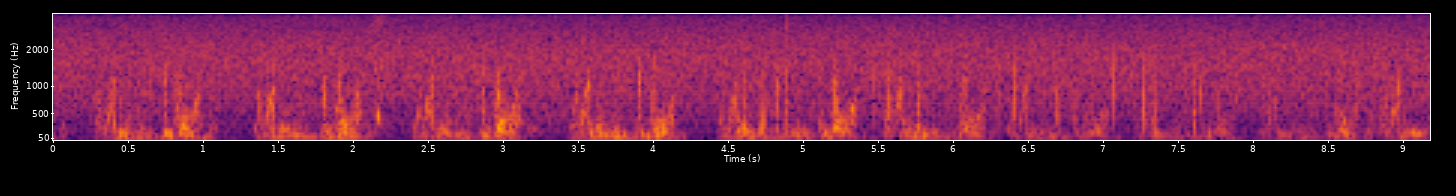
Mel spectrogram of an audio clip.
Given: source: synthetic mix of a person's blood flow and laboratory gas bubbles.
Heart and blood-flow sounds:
Doppler ultrasound of blood flow; precordium
2.13-2.21 s: bubbles
2.55-2.77 s: bubbles
From the record:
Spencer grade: 1 (occasional bubble signal discernible with the cardiac motion signal, with majority of cardiac periods free of bubbles); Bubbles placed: anywhere in the cardiac cycle

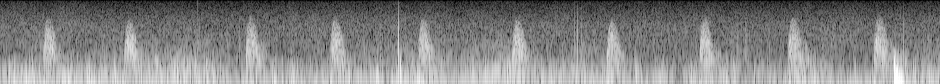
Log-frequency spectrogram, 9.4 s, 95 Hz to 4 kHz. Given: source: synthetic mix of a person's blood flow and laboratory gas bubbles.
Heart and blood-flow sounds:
Doppler ultrasound of blood flow; subclavian vein
no bubbles
From the record:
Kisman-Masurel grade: 000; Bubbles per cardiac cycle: 0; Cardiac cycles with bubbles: 0%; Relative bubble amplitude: no bubbles discernible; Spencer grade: 0 (complete lack of bubble signals)

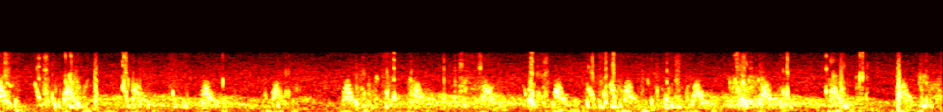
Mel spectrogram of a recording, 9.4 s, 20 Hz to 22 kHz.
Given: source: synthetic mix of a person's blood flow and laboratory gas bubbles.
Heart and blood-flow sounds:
Doppler ultrasound of blood flow; subclavian vein
0.00-0.24 s: bubbles
0.35-0.93 s: bubbles
1.22-1.56 s: bubbles
1.71-1.94 s: bubbles
2.00-2.10 s: bubbles
2.22-2.29 s: bubbles
2.65-2.71 s: bubbles
2.74-3.03 s: bubbles
3.56-4.03 s: bubbles
4.10-4.27 s: bubbles
4.45-4.50 s: bubbles
4.55-5.06 s: bubbles
5.21-5.55 s: bubbles
5.86-6.33 s: bubbles
6.48-6.96 s: bubbles
7.24-7.77 s: bubbles
7.79-7.97 s: bubbles
8.26-8.72 s: bubbles
9.19-9.44 s: bubbles
From the record:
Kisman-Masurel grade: 242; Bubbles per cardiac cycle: several, 3 to 8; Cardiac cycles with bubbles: 100%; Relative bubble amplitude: moderate (0.250 to 0.450); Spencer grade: 3 (all of the cardiac periods contain showers or single bubble signals, but not dominating or overriding the cardiac motion signals); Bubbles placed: anywhere in the cardiac cycle

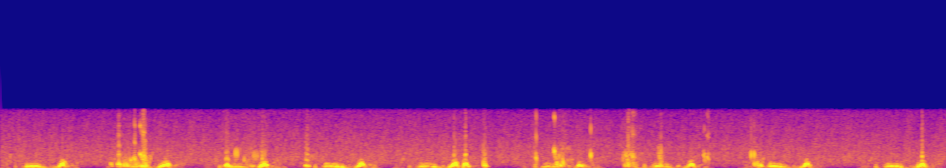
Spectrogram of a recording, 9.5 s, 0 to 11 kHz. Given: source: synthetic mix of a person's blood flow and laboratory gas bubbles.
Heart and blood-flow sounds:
Doppler ultrasound of blood flow; precordium
1.08-1.53 s: bubbles
2.21-2.67 s: bubbles
3.04-3.11 s: bubbles
4.79-4.89 s: bubbles
5.33-5.39 s: bubbles
5.50-5.73 s: bubbles
5.88-5.94 s: bubbles
6.20-6.38 s: bubbles
6.56-6.66 s: bubbles
7.02-7.11 s: bubbles
7.47-7.66 s: bubbles
From the record:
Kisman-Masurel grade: 233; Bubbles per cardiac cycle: several, 3 to 8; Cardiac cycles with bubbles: 50 to 99%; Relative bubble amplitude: loud (0.450 to 0.775); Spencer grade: 3 (all of the cardiac periods contain showers or single bubble signals, but not dominating or overriding the cardiac motion signals); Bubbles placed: only in the low amplitude regions of the cardiac cycle

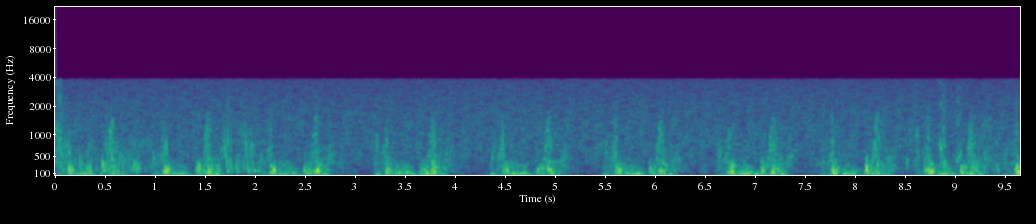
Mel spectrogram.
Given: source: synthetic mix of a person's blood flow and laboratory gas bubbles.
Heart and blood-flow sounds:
Doppler ultrasound of blood flow; precordium
0.00-0.16 s: bubbles
0.19-0.44 s: bubbles
0.48-0.69 s: bubbles
0.72-0.92 s: bubbles
1.06-1.15 s: bubbles
1.58-2.07 s: bubbles
8.20-8.30 s: bubbles
8.50-8.55 s: bubbles
8.60-8.63 s: bubbles
8.67-8.78 s: bubbles
8.82-8.95 s: bubbles
8.99-9.08 s: bubbles
9.12-9.45 s: bubbles
From the record:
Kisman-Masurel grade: 221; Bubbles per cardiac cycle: several, 3 to 8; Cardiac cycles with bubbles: 10 to 50%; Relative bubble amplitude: barely perceptible (0.100 to 0.250); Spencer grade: 2 (many but less than half of the cardiac periods contain bubble signals, singularly or in groups); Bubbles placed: anywhere in the cardiac cycle

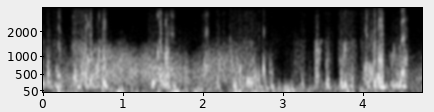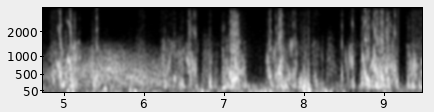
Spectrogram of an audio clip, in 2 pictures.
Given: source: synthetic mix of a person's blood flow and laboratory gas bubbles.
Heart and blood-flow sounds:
Doppler ultrasound of blood flow; subclavian vein
0.00-0.27 s: bubbles
0.34-0.84 s: bubbles
1.32-1.68 s: bubbles
1.97-2.09 s: bubbles
2.14-2.29 s: bubbles
2.32-2.92 s: bubbles
3.21-3.29 s: bubbles
3.38-3.61 s: bubbles
3.68-3.92 s: bubbles
3.97-4.58 s: bubbles
4.83-5.24 s: bubbles
5.31-5.49 s: bubbles
5.93-6.02 s: bubbles
6.21-6.70 s: bubbles
6.78-7.31 s: bubbles
7.52-8.21 s: bubbles
8.44-9.18 s: bubbles
9.27-9.48 s: bubbles
From the record:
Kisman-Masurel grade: 343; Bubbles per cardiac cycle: rolling drumbeat, 9 or more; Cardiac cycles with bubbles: 100%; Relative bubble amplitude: loud (0.450 to 0.775); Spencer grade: 3 (all of the cardiac periods contain showers or single bubble signals, but not dominating or overriding the cardiac motion signals); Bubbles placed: anywhere in the cardiac cycle

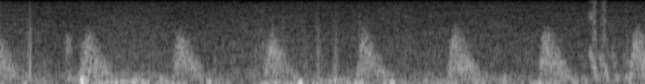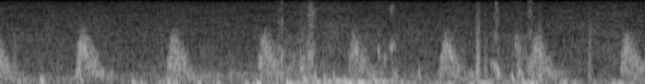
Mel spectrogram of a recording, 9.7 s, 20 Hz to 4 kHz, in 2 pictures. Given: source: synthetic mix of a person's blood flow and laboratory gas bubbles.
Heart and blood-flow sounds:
Doppler ultrasound of blood flow; subclavian vein
0.00-0.02 s: bubbles
0.48-0.80 s: bubbles
4.41-4.76 s: bubbles
4.79-4.97 s: bubbles
6.86-7.39 s: bubbles
7.61-7.85 s: bubbles
7.96-8.01 s: bubbles
8.22-8.30 s: bubbles
8.50-8.62 s: bubbles
8.64-8.88 s: bubbles
From the record:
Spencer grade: 2 (many but less than half of the cardiac periods contain bubble signals, singularly or in groups); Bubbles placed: anywhere in the cardiac cycle

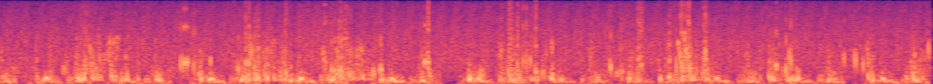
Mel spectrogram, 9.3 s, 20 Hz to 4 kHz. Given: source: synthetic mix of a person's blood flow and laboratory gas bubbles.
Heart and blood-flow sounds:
Doppler ultrasound of blood flow; precordium
0.50-1.35 s: bubbles
1.39-1.44 s: bubbles
1.82-2.07 s: bubbles
2.12-2.18 s: bubbles
2.39-2.94 s: bubbles
3.25-3.89 s: bubbles
4.25-4.38 s: bubbles
4.63-4.92 s: bubbles
5.01-5.58 s: bubbles
6.12-6.48 s: bubbles
6.59-7.19 s: bubbles
7.69-8.06 s: bubbles
8.44-8.50 s: bubbles
8.55-8.80 s: bubbles
9.07-9.34 s: bubbles
From the record:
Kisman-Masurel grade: 242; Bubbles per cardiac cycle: several, 3 to 8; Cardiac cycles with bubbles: 100%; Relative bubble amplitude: moderate (0.250 to 0.450); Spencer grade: 3 (all of the cardiac periods contain showers or single bubble signals, but not dominating or overriding the cardiac motion signals); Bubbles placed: anywhere in the cardiac cycle

